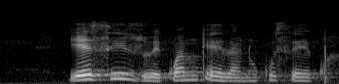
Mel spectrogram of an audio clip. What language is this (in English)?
Xhosa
